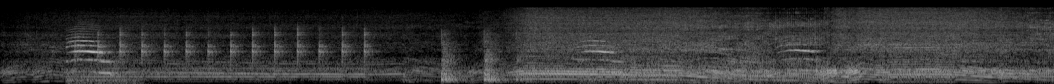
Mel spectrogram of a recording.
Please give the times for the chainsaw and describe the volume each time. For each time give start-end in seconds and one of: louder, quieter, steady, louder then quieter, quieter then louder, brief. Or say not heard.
0.0-10.5 louder.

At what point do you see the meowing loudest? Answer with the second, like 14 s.
1 s.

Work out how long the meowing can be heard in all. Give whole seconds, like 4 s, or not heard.
3 s.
